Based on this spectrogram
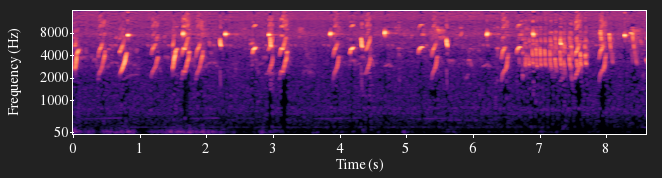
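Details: Saffron finches singing together: repeated thin, falling chirps in quick succession, with a fast buzzy trill near the end and some faint low thumps early on.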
